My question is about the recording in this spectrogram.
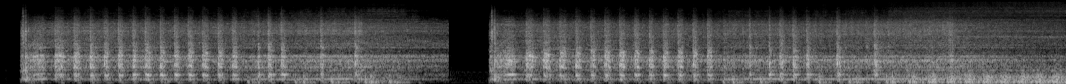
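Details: Saab 900 Turbo Commander that sat 10+ years, Bosch K-Jetronic injection, kept running by lifting the air-flow plate by hand. Engine pulses unevenly at about three beats a second, surges and briefly dies, then catches again. Rough running from suspected fuel starvation.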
